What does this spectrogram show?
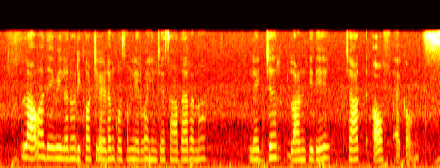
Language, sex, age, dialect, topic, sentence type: Telugu, female, 25-30, Central/Coastal, banking, statement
